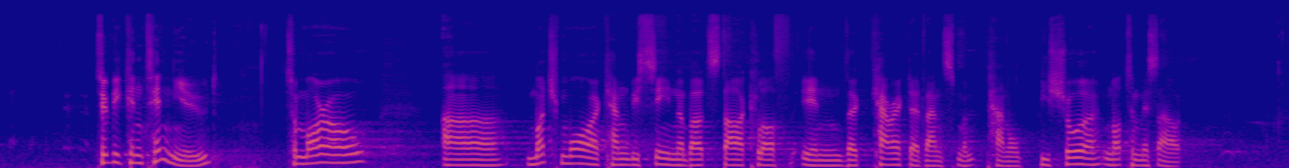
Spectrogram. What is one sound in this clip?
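A man speaks with animation through a microphone and loudspeakers in a large hall.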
